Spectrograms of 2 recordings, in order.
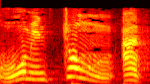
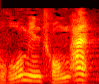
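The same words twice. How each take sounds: First: The third syllable is read as in 'heavy'. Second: The third syllable is read as in 'layered'. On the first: The darkness of ignorance is very severe. The speaker calls it wrong. "假如念作无明重暗，用音很重，念起来啊就没有那么调顺" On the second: The darkness of ignorance is layered upon itself. The speaker calls it right. "就念作无明重暗，重重叠叠的那个重啊"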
